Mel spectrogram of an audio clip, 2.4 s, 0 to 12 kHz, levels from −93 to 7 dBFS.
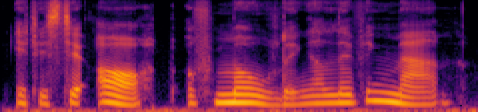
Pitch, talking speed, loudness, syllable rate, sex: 190 Hz, 225 wpm, -18 LUFS, 5.5 syllables/s, female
